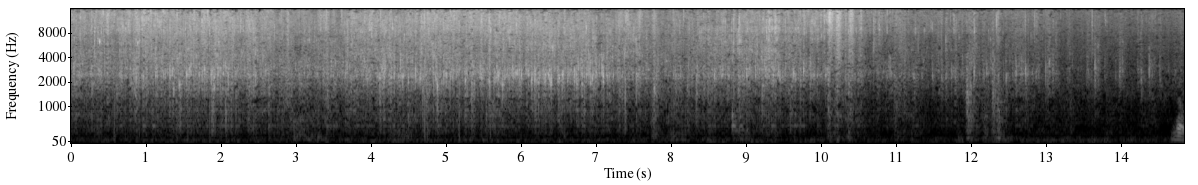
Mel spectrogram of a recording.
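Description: Buffalo chicken strips fry steadily in hot grease, a dense continuous sizzle and crackle that runs throughout with small pops near the end, close and fairly loud with no talking.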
